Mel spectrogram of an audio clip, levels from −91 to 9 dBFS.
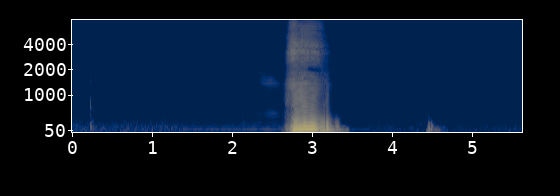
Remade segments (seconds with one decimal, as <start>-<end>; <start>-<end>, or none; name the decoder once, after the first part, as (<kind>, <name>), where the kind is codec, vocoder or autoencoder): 1.4-3.7 (vocoder, Vocos)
